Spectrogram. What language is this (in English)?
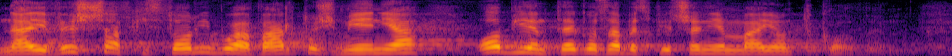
Polish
